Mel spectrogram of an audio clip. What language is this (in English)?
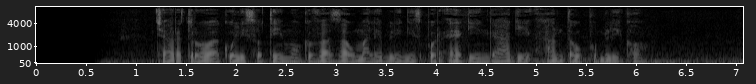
Esperanto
